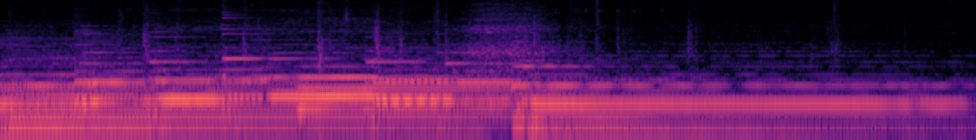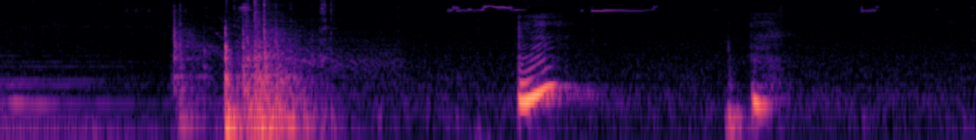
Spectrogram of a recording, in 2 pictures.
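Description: A door is shut while music plays and then stops, followed by a couple of sharp wooden thuds and a louder slam, close and distinct, with brief voices in the room.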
